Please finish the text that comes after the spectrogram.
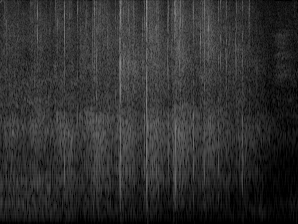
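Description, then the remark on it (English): A crowd applauds steadily for a few seconds, a dense wash of many hands clapping with a few sharper claps standing out, then the applause tapers off toward the end. “They're clapping there.”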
